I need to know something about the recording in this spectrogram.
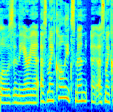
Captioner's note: speaking French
